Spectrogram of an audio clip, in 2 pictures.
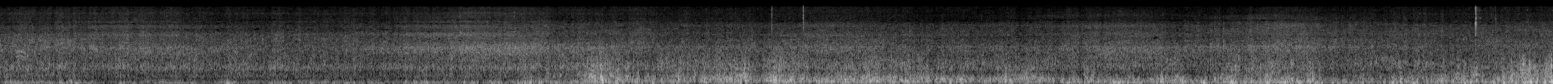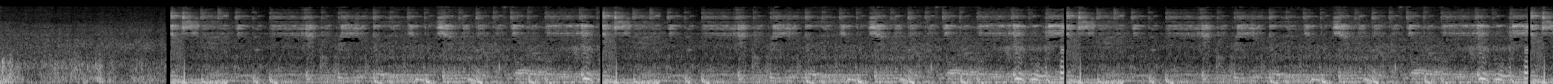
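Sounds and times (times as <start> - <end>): sea surf washing: 0.0 - 31.0
wind buffeting microphone: 3.0 - 17.2.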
